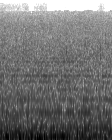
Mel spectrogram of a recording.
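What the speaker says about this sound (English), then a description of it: "Only just started raining in the last minute." Steady rain falling in the video game Elder Scrolls Online, a soft continuous hiss with a low rumbling undertone, even and unbroken, with no talking.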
